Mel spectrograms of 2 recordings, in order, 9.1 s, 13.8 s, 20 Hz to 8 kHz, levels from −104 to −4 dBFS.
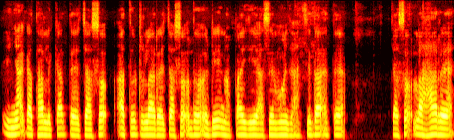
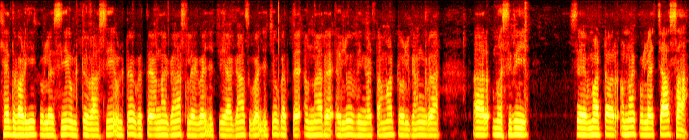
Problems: background sounds at intervals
